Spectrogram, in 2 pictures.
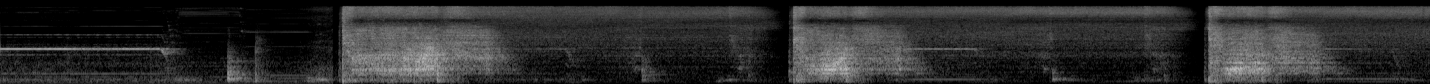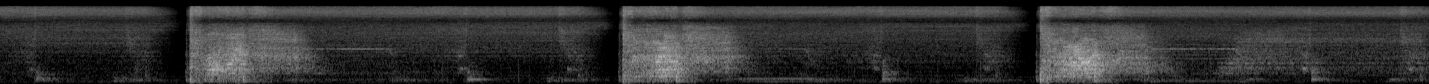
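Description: Hypertherm Powermax 30 XP plasma cutter on a CNC table cutting sheet steel: about six cuts in a row, each starting with a loud burst and settling into a steady hiss for about four seconds before cutting off. A short beep sounds at the very start.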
